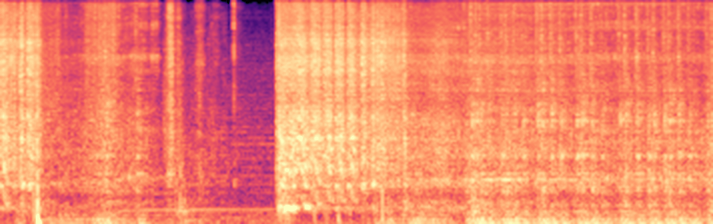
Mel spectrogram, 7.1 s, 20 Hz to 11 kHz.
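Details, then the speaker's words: Mercedes 190SL with Solex carburetors, after sitting several days, warm weather, started with choke on: cranks, catches roughly, stumbles irregularly; engine flooded because choke was not needed. "Yep. Flooded it. So, we didn't need the choke. It's too too warm out."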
